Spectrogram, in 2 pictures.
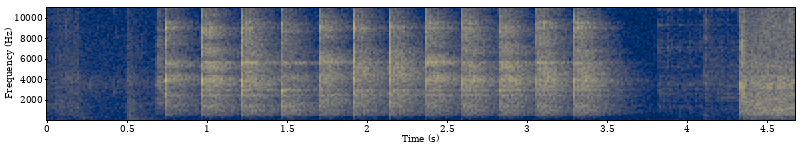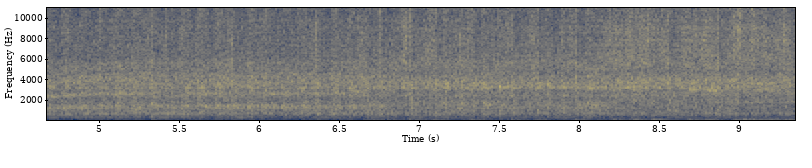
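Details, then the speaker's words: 1995 Ford Mustang GT, 302 V8 after a carburetor swap with a new manifold, fuel pump and tank: about a dozen even cranks, then a loud unsteady idle. Fuel pressure exceeds the 4–7 PSI spec and overloads the carb; a return line is needed. "as soon as that pressure hits that point where it hits the carburetor and overloads it and those things are terrible yeah supposed to be 4 to 7 PSI according to that thing it's clearly too much"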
